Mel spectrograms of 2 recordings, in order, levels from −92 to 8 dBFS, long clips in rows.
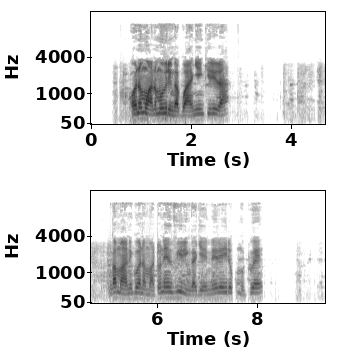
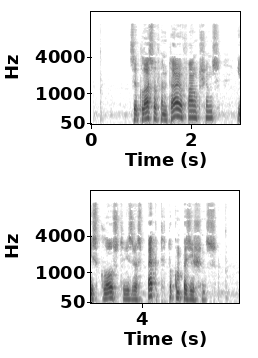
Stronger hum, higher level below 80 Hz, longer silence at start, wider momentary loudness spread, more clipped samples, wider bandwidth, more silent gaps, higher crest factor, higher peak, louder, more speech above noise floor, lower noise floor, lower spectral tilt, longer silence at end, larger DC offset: neither; second, -72 dBFS vs -60 dBFS; second, 0.65 s vs 0.8 s; about the same, 14 LU vs 12 LU; neither; about the same, 11.5 kHz vs 11.5 kHz; first, 3.19-3.23 s, 3.51-3.57 s vs none; about the same, 22 dB vs 20 dB; first, 0 dBFS vs -8 dBFS; first, -19 LUFS vs -27 LUFS; about the same, 47 dB vs 47 dB; second, -66 dBFS vs -74 dBFS; second, -2.5 dB/octave vs -5 dB/octave; first, 1.3 s vs 0.5 s; neither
